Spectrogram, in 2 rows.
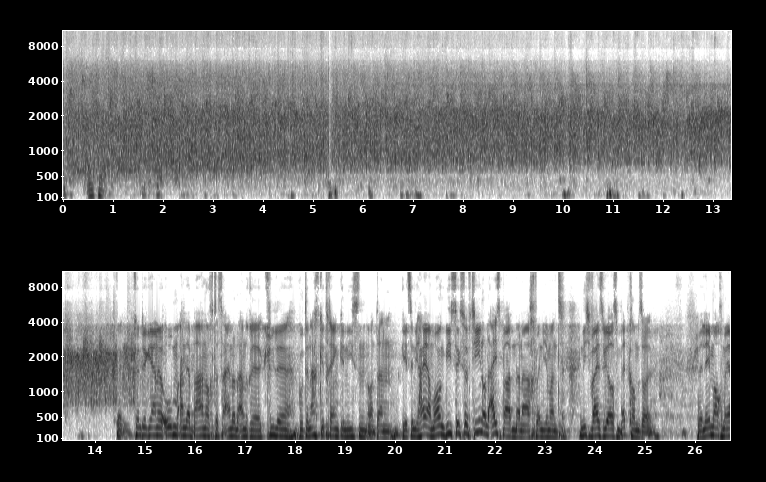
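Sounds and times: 
audience applause: 0:00.0 - 0:15.8
speech: 0:00.5 - 0:02.1, 0:14.8 - 0:26.6.

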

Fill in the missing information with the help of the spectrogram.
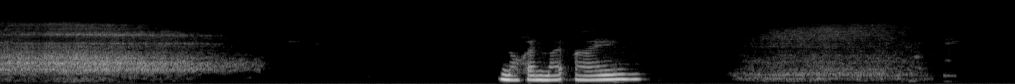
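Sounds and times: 
deep breath through the mouth: 0:00.0 - 0:02.7, 0:07.3 - 0:09.6
speech: 0:05.0 - 0:06.5.

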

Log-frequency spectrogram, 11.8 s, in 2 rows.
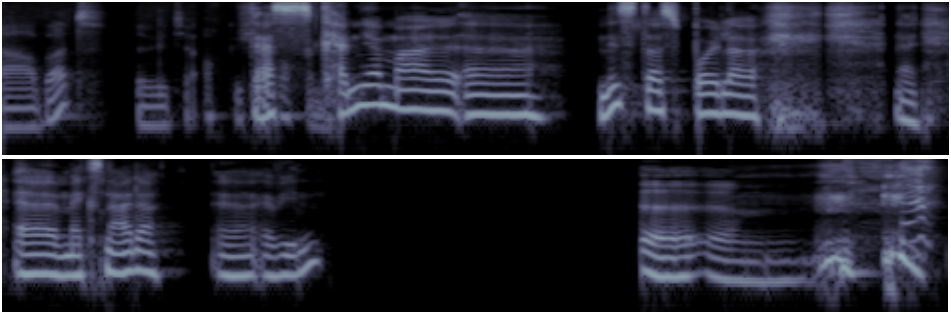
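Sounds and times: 
speech: 0:00.2 - 0:08.0, 0:09.9 - 0:11.8
throat clearing: 0:09.9 - 0:11.8.

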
